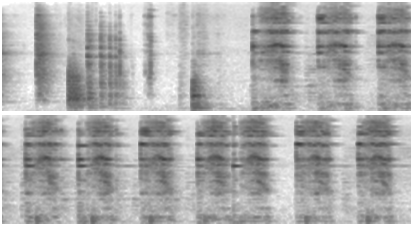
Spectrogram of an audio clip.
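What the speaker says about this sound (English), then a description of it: "So just got to keep grinding a little bit farther and we'll see what we got." The blade of a Japanese sori kanna compass plane is ground by hand: a few scraping strokes, then about ten regular rasping back-and-forth passes, loud and close, with no talk.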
